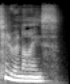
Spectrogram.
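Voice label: "tyrannize", British English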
